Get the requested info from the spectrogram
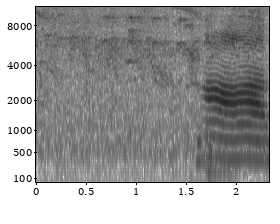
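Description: A kitten meows once, starting near the end: one long call that falls slightly in pitch.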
